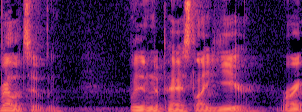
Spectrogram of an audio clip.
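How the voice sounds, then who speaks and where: Speaking at a fairly quick pace, a man uses a very deep, low pitch laced with vocal fry. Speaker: podcast host. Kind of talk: solo motivational monologue. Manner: fast.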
